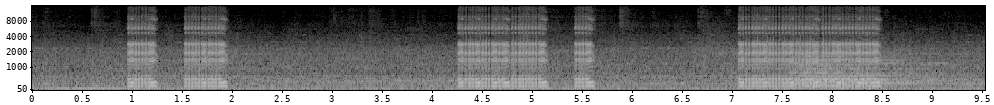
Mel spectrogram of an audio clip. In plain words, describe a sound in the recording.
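Rapid electronic blips chatter in short bursts, like a game character's talking sound.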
